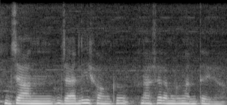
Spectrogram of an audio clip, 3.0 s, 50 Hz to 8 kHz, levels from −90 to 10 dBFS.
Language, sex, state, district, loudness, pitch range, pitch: Wancho, female, Arunachal Pradesh, Longding, -15 LUFS, 185-205 Hz, 190 Hz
